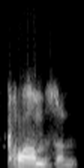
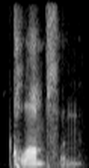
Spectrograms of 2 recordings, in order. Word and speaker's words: Clemson: day Davos Sweeny's team you pronounced that as kumson Clemson c u m PS o n that's how they say it D Clemson Clemson uh anyway um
